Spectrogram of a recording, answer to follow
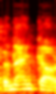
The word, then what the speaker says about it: Flamenco: Flamenco, not Flamingo. I would have appreciated you pronounce it properly as opposed to the large board.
